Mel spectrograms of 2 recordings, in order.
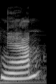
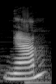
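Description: First: The syllable is said on a rising tone. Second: The syllable is said on a rising tone.

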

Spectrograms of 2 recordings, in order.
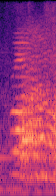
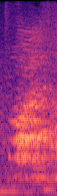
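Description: Both takes have the same delivery.

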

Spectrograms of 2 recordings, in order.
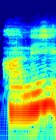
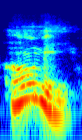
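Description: First: The word begins with an 'a' vowel. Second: The word begins with an 'o' vowel. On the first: It means the bread of a poor man. "do we read it as Ani, as, for example, poor man's bread" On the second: It means the bread over which things are answered. "We read it Oni with a long vav"

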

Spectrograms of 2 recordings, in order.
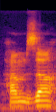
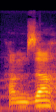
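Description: Both takes have the same delivery.

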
